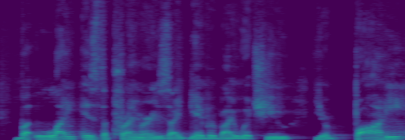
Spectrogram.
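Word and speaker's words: zeitgeber: light is the primary zeit Gaber it's my terrible German pronunciation for timekeeper when you eat when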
